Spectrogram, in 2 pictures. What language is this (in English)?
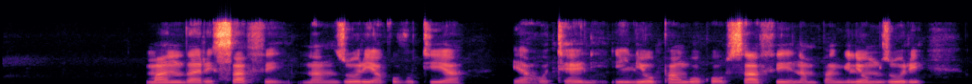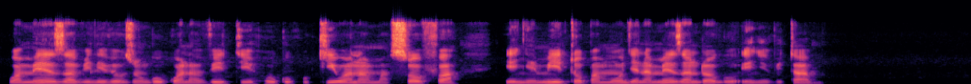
Swahili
